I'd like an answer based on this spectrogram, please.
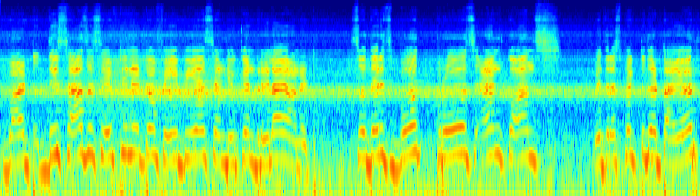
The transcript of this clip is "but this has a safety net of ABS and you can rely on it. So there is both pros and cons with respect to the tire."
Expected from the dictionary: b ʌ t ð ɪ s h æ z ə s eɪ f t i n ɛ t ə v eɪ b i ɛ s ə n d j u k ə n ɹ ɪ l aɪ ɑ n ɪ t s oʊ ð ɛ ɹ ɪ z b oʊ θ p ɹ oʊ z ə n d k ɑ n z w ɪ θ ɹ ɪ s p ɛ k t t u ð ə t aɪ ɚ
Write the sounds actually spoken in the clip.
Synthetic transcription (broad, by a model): b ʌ t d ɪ s h æ z ə s eɪ f t i n ɛ t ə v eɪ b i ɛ s ə n d j u k ə n ɹ ɪ l aɪ ɑ n ɪ t s oʊ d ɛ ɹ ɪ z b oʊ t p ɹ oʊ z ə n d k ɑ n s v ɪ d ɹ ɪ s p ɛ k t t u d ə t aɪ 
